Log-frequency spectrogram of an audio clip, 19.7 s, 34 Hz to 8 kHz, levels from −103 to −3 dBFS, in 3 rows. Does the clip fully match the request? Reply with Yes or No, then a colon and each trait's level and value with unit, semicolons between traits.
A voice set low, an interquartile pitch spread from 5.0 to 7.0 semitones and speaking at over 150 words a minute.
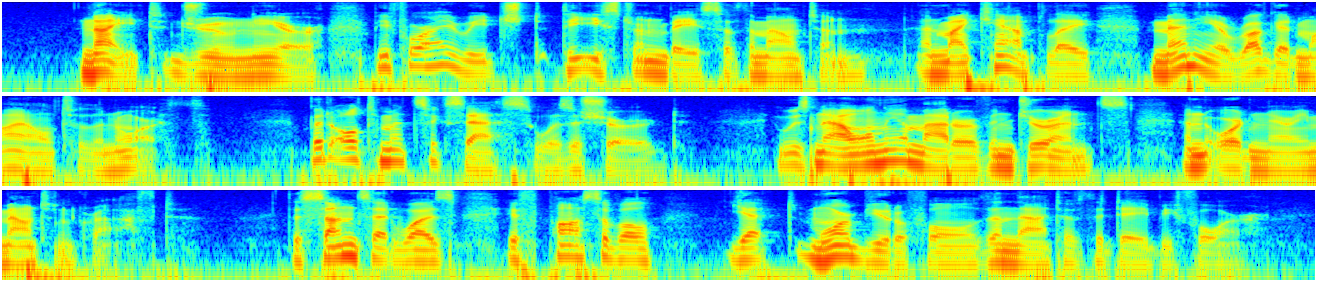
Yes: low, 100 Hz; average, 5.3 semitones; average, 165 wpm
